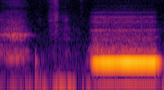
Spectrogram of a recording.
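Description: Someone blows across the mouth of a partly drunk beer bottle, making a single loud, steady, low hollow hoot that holds one pitch for under a second, preceded by soft breathy puffs of air; drinking more from the bottle makes the tone deeper.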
